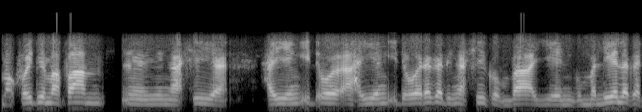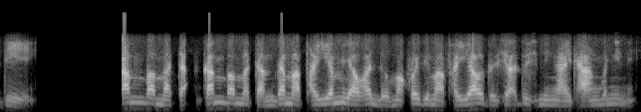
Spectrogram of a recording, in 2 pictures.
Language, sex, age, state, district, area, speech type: Manipuri, male, 30-45, Manipur, Kakching, rural, conversation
